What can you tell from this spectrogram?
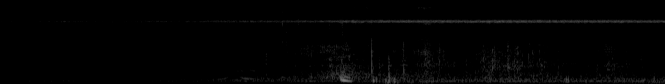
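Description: Rice plants rustling and swishing as someone pushes through a paddy on foot, building up about two and a half seconds in, with a short falling sound just after halfway. A steady high insect drone runs underneath.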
